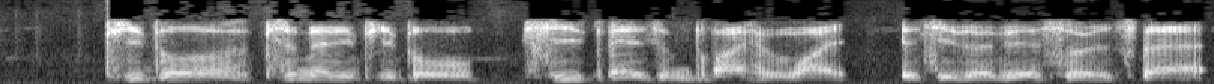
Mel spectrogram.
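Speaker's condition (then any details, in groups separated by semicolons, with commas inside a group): Muscular dystrophy; childhood onset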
